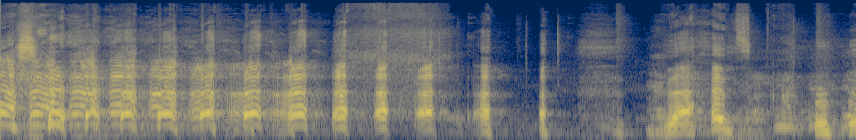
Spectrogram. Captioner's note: everyone laughs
